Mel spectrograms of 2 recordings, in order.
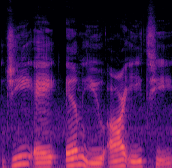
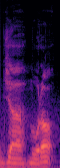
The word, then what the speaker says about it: Gamuret: 6th to 7th century, mythic, by Tau Apirion, usually spelled Gamuret or Gahmuret. This name pronounced Gamure, not Jamurat, is the early source of the familiar name Montgomery.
